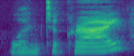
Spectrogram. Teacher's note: want com to, você junta num T só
